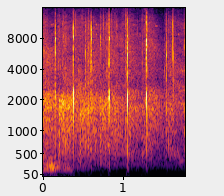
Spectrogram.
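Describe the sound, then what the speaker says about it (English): Applause from attendees at a school board business meeting, a thin patter of scattered hand claps with a few sharp, close individual claps standing out, brief and without speech. "Let's give them one big round of applause."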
